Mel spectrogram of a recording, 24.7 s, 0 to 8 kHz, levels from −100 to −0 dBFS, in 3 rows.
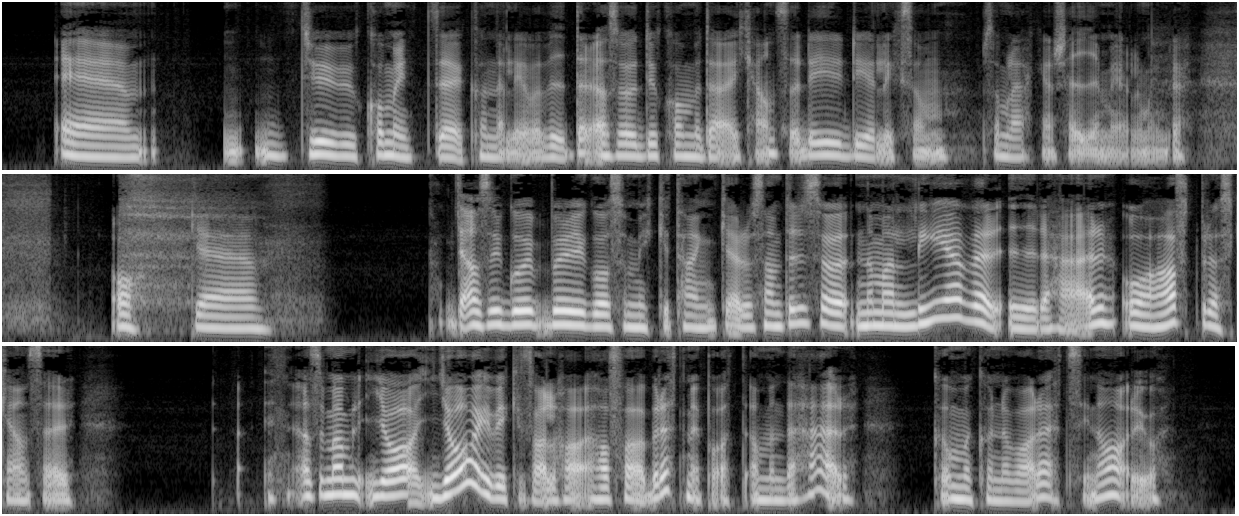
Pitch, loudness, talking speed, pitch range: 180 Hz, -21 LUFS, 165 wpm, 160-210 Hz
